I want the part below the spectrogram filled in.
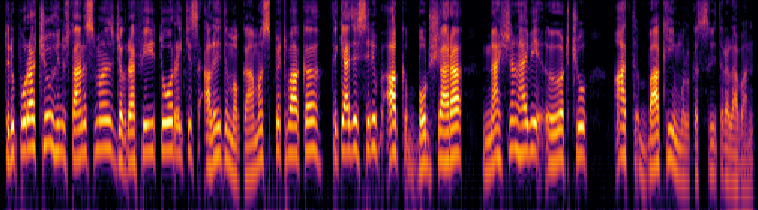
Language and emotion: Kashmiri, neutral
